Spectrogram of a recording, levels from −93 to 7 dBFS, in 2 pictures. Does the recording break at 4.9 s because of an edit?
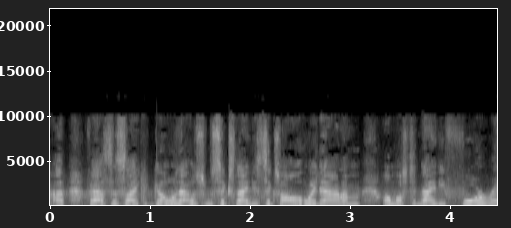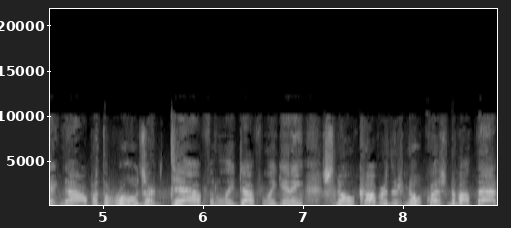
no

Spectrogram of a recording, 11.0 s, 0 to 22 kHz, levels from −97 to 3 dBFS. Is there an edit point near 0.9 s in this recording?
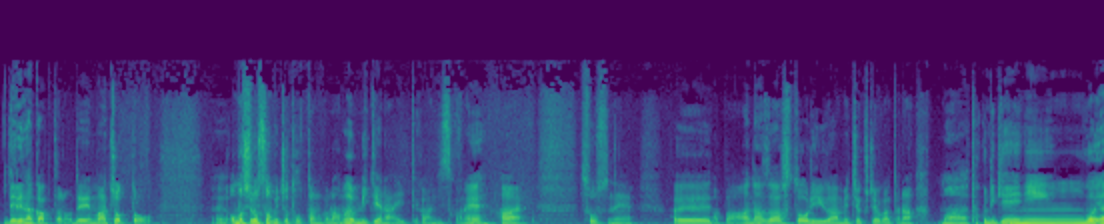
no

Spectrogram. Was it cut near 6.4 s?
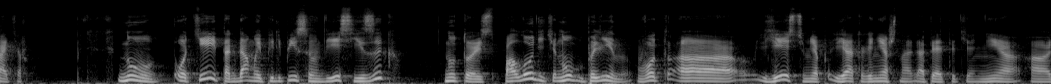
no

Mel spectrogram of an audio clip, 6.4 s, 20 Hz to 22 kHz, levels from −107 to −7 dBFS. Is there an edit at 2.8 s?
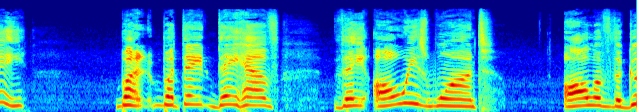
no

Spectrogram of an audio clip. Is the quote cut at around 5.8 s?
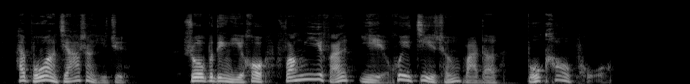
no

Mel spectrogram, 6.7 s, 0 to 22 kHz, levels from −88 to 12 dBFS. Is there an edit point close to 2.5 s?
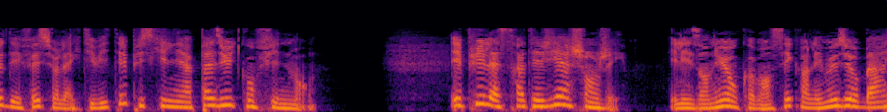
no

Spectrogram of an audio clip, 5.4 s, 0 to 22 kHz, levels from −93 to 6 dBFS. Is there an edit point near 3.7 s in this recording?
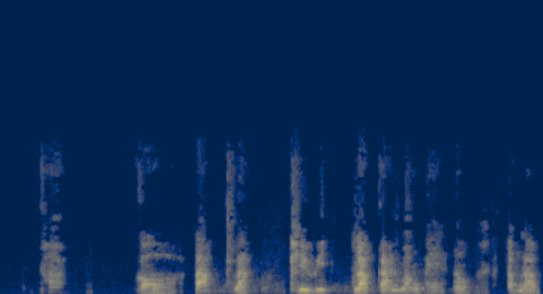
yes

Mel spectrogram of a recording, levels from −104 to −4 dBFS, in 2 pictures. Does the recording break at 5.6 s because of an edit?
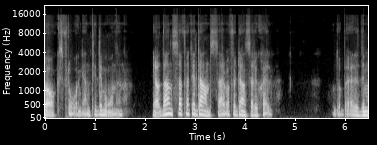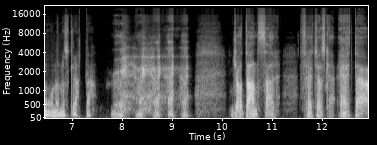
no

